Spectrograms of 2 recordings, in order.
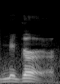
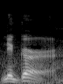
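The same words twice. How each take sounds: Both takes have the same delivery.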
